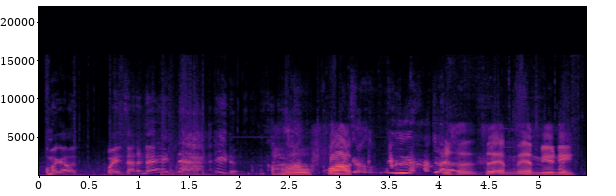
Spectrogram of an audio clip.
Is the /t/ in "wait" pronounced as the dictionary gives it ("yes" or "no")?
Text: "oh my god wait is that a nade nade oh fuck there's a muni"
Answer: no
